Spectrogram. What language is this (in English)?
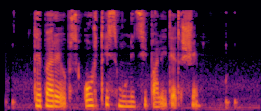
Georgian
